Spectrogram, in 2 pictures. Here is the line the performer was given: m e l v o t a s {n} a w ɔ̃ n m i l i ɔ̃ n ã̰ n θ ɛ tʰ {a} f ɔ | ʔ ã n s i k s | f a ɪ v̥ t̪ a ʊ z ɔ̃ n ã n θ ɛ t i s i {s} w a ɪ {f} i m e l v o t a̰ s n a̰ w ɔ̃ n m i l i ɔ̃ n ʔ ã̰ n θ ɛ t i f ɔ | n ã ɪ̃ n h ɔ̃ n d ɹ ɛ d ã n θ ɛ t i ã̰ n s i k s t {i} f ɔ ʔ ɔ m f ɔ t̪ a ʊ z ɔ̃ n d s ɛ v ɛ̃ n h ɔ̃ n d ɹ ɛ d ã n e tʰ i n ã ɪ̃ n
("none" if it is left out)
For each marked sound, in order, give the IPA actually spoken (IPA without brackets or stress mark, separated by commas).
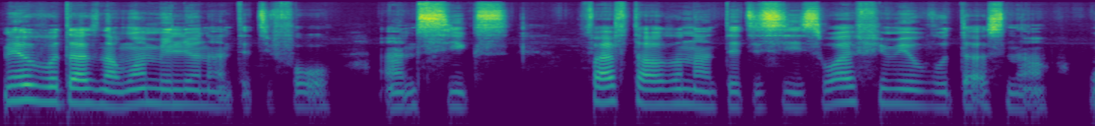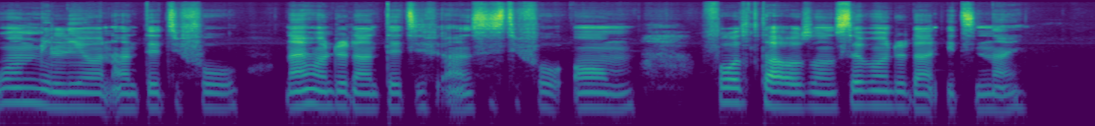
n, i, s, f, i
